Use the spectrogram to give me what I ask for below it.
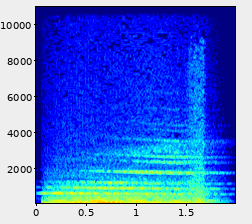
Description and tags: Player Death
A swell that plays when a player character dies in the Neuro MUD client for Ranvier.
Made for this purpose using a Korg R-3 and 3 layered patches.
Edited in Audacity.
death, game, korg, r3, sad, sfx, swell, synth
